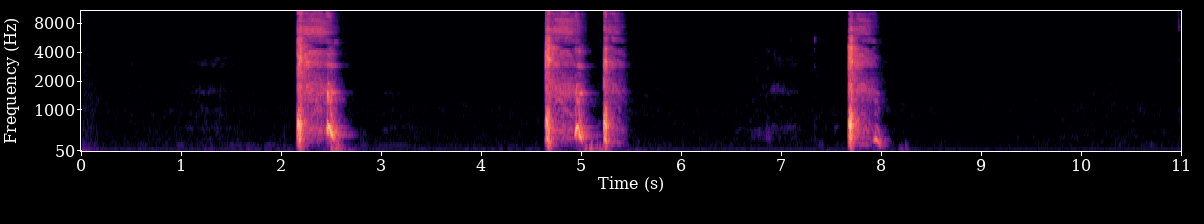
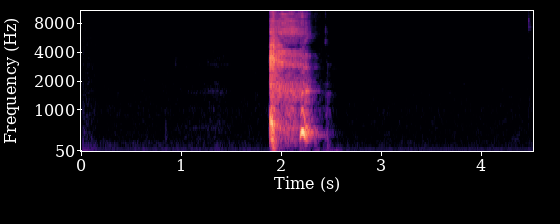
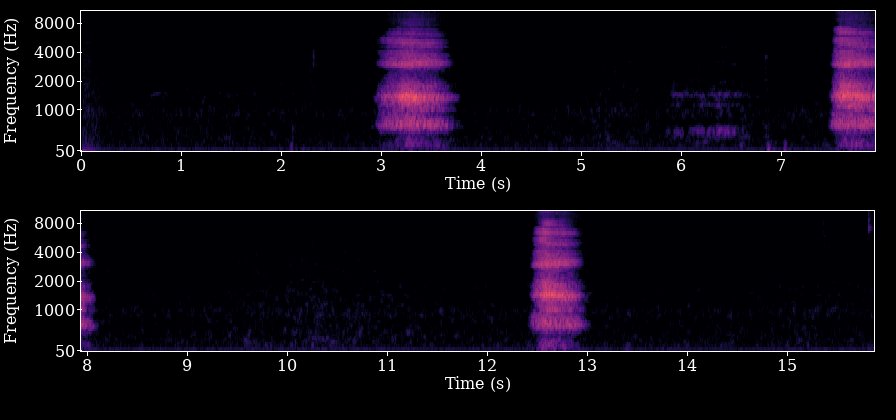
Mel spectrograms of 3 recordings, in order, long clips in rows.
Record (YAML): three_cough_length: 11.0 s
three_cough_amplitude: 32728
three_cough_signal_mean_std_ratio: 0.19
cough_length: 4.5 s
cough_amplitude: 26876
cough_signal_mean_std_ratio: 0.17
exhalation_length: 15.9 s
exhalation_amplitude: 2219
exhalation_signal_mean_std_ratio: 0.25
survey_phase: beta (2021-08-13 to 2022-03-07)
age: 45-64
gender: Female
wearing_mask: 'No'
symptom_cough_any: true
symptom_runny_or_blocked_nose: true
symptom_fatigue: true
smoker_status: Never smoked
respiratory_condition_asthma: false
respiratory_condition_other: false
recruitment_source: Test and Trace
submission_delay: 1 day
covid_test_result: Positive
covid_test_method: RT-qPCR
covid_ct_value: 11.8
covid_ct_gene: ORF1ab gene
covid_ct_mean: 12.0
covid_viral_load: 120000000 copies/ml
covid_viral_load_category: High viral load (>1M copies/ml)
